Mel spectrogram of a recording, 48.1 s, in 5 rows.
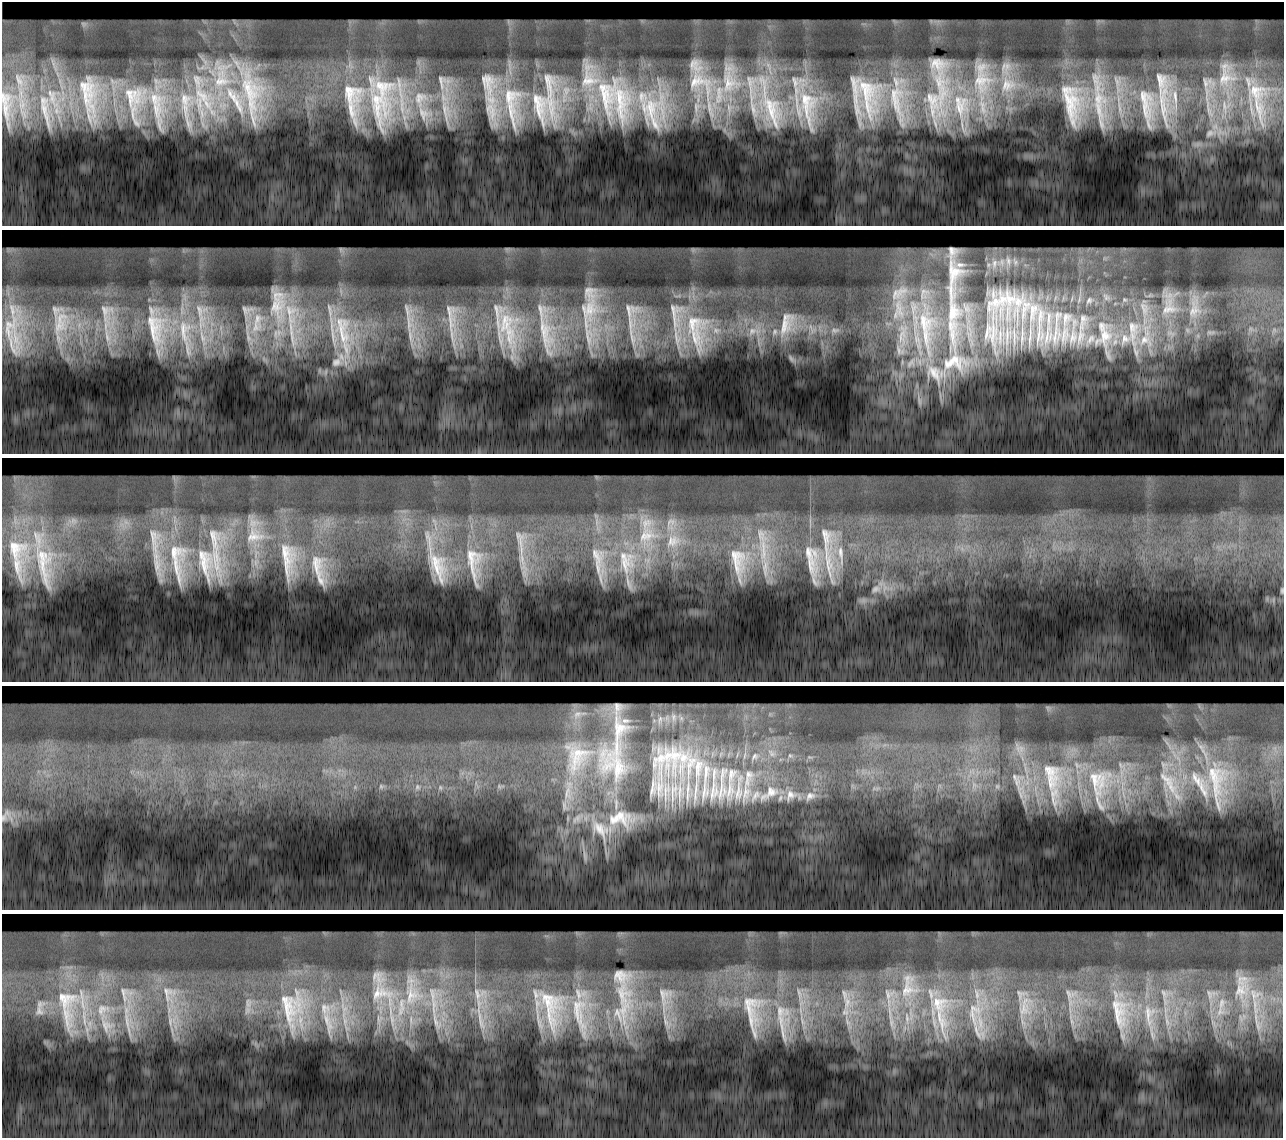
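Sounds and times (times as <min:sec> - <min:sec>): small birds chirping: 0:00.0 - 0:48.0.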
